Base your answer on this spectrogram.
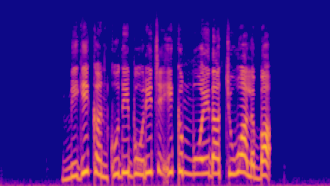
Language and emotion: Dogri, disgusted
